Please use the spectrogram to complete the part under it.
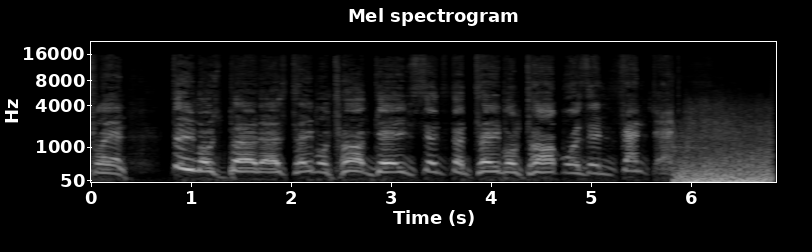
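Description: A man speaks in a deep, growling voice with animation.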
